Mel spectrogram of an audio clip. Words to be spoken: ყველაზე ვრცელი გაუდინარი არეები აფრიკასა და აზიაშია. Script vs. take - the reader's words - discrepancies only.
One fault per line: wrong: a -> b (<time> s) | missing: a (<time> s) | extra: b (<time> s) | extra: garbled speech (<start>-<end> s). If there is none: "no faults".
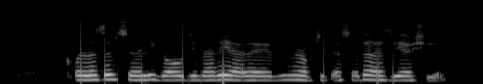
no faults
